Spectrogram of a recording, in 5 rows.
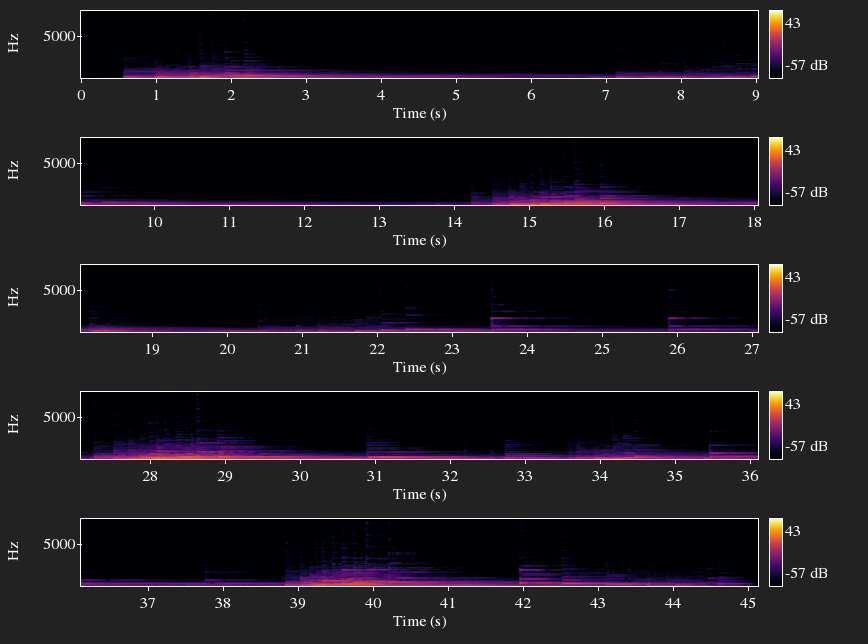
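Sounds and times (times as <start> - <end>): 
harp: 0.6 - 45.1.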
